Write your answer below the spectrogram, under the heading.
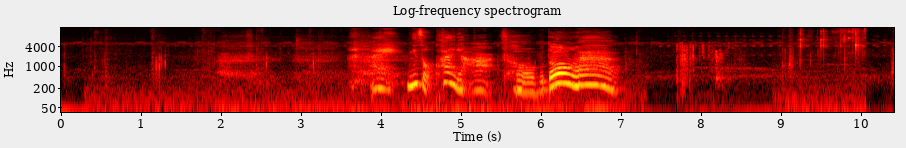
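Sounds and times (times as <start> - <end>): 
speech: 4.3 - 7.0
keys jangling: 9.1 - 10.1.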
